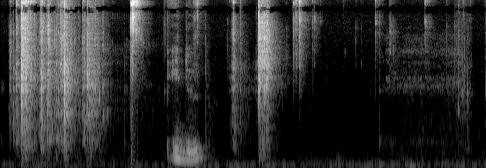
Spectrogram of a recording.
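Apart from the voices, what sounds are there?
coins being counted and dropped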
